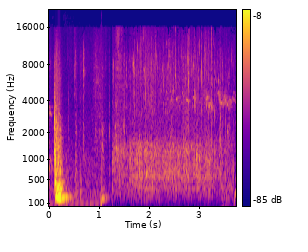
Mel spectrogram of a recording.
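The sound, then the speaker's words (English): In a greenhouse, a short knock is followed by a steady stream of water poured over potted plants, splashing onto soil and leaves, continuing for a few seconds with a soft trickling hiss. “Let's just give a bit of water to this here.”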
